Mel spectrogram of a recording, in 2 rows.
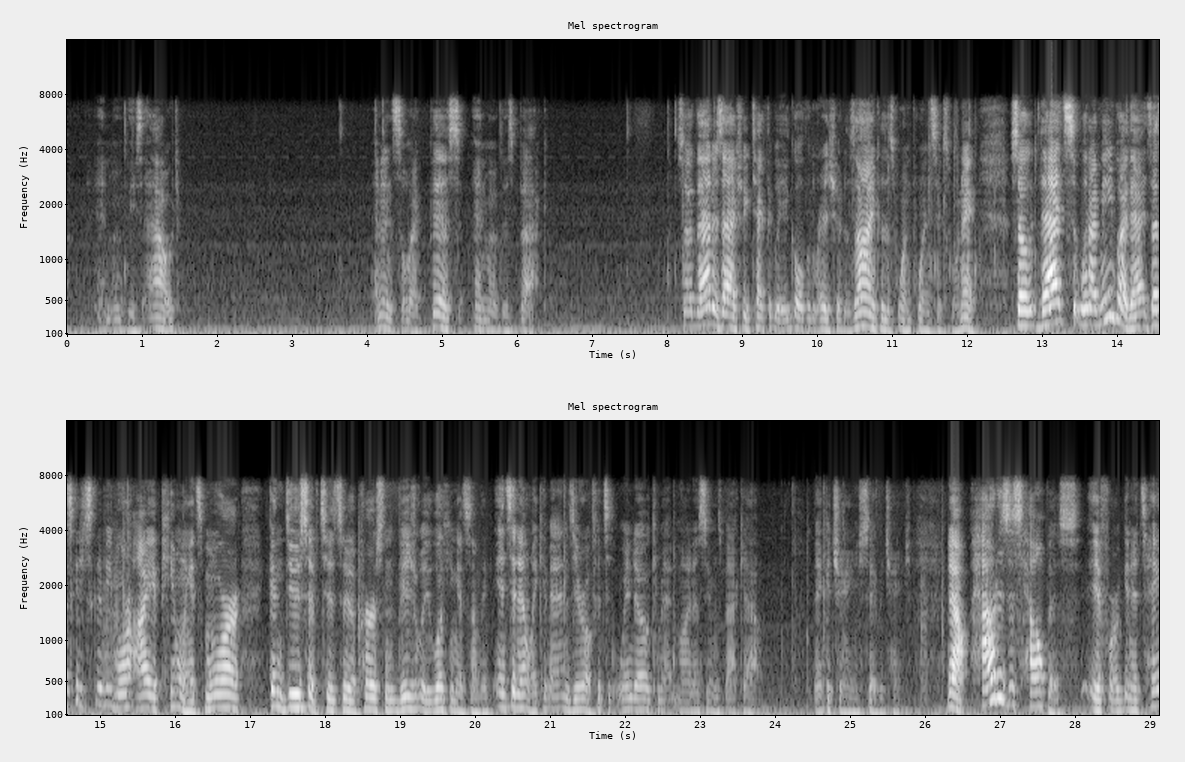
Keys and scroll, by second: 10.8 super+-, 12.6 super+s, 21.1 super+0, 22.4 super+-, 24.6 super+s.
